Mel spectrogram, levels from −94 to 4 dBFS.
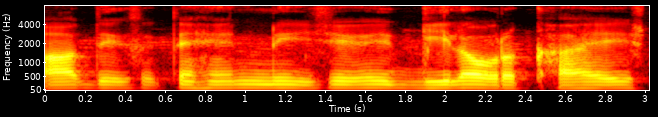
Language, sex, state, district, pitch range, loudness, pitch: Hindi, male, Uttar Pradesh, Shamli, 110-115 Hz, -19 LUFS, 115 Hz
